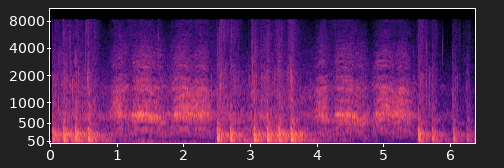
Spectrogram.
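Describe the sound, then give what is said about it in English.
A large crowd of Czech ice hockey fans chants in unison to cheer the Prague-based club Lev Praha during its Continental Hockey League debut, loud rhythmic phrases repeating roughly every second and a half, with sharp drum-like thumps marking the beat beneath the massed voices. “Czech fans tried out various chants to cheer hockey club Lev Praha on Thursday during the Prague-based team's debut in the Continental Hockey League.”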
